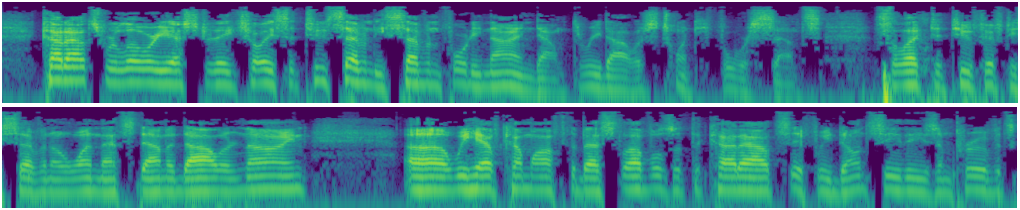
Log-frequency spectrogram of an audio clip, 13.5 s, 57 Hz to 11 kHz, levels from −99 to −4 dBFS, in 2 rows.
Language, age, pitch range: English, 50-69, 125-155 Hz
